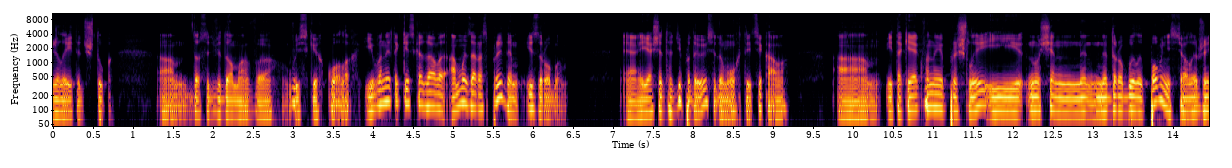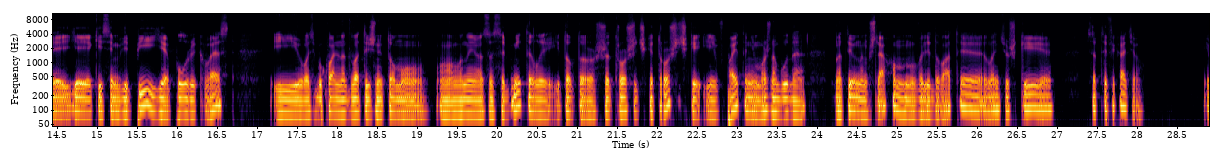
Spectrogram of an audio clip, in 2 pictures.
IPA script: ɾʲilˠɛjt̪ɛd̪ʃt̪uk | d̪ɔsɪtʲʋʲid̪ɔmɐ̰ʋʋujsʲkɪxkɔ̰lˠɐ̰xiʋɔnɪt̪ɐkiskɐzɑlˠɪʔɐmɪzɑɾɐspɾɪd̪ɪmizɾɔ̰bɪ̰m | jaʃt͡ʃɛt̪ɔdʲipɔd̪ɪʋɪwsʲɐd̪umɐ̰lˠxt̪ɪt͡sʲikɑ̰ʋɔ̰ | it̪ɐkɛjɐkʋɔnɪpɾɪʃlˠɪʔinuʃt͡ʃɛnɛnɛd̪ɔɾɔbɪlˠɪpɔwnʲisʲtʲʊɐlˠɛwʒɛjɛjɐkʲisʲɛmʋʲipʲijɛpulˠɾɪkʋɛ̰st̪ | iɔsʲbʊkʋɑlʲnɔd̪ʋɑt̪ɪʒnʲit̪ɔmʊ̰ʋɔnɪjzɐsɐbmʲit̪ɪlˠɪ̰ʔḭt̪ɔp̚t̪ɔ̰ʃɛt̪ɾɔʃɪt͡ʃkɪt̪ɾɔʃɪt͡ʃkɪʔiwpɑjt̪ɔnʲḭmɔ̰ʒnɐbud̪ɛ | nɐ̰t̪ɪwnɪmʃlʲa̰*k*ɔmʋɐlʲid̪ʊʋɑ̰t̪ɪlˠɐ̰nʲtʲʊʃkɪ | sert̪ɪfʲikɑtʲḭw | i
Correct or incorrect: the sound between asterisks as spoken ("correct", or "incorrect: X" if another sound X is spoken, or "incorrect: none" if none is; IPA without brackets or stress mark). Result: incorrect: x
